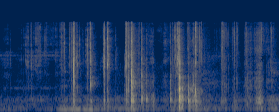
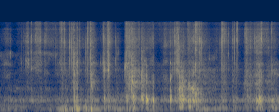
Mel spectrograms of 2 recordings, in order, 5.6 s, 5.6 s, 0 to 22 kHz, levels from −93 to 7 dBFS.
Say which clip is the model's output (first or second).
second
